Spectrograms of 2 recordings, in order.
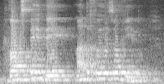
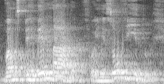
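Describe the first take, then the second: First: There is a pause after 'perder'. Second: There is a pause after 'nada'. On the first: We will lose; nothing was solved. "muda a entonação" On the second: We will lose nothing; it was solved. "muda a entonação"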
